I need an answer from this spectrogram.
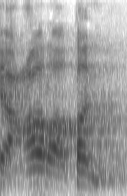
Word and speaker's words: عرق: کیا کیا پڑھتا ہے، لیکن اس کا صحیح ضبط اور صحیح تلفظ جو ہے وہ ہے عرقًا۔ عرق کہتے ہیں پسینے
